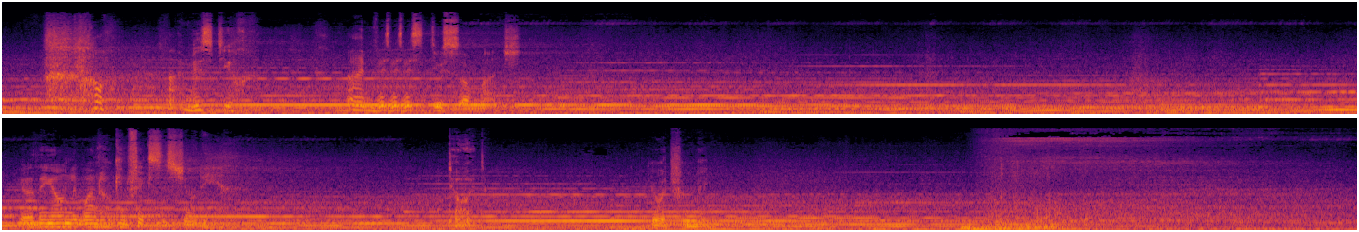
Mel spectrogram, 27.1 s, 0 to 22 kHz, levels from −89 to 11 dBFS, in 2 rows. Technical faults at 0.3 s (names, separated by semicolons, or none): none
